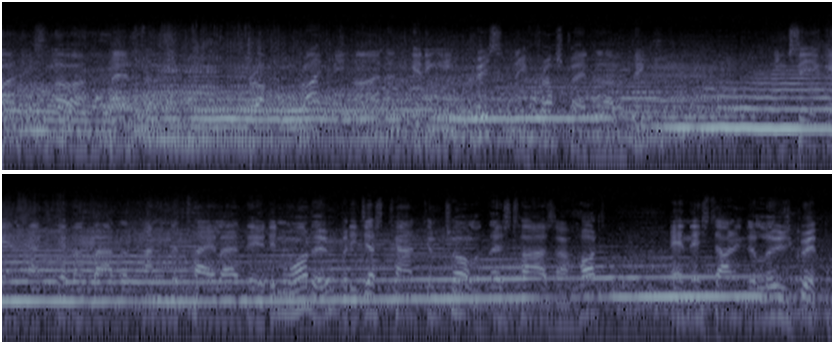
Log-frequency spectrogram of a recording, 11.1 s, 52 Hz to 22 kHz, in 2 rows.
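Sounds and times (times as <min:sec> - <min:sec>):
racing car engine high-revving: 0:00.0 - 0:11.0.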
